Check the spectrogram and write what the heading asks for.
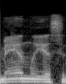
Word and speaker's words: Manlius: when you go out to DeWitt and Manlius, which is how they pronounce it, DeWitt and Manlius and Skinny Atlas, most of those are terrifying.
